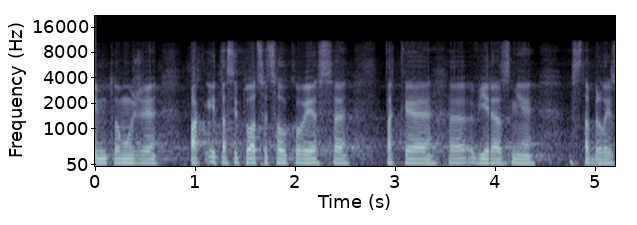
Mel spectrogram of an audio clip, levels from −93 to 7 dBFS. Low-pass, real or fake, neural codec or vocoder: 10.8 kHz; real; none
